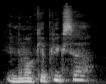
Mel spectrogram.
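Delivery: spring up in exasperation; exaspération bondissante. A narrator's reading. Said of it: "en bondissant comme un tigre". (exclamation exaspérée, plus aiguë)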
